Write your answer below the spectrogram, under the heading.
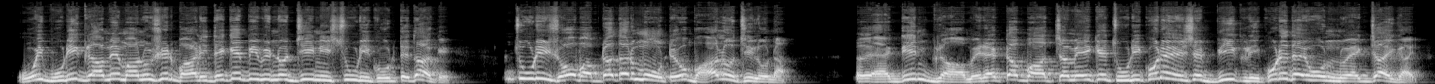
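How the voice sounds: Using a cartoonish character voice, a man with a high pitch speaks at a fairly slow pace with lively intonation and very even loudness.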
